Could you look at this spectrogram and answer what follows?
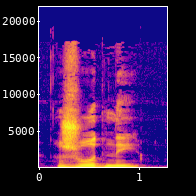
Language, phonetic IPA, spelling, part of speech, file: Ukrainian, [ˈʒɔdnei̯], жодний, pronoun, Uk-жодний.ogg
- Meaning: not one, not any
